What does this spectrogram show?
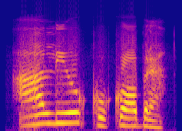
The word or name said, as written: Alio co cobra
